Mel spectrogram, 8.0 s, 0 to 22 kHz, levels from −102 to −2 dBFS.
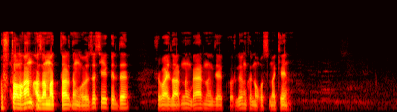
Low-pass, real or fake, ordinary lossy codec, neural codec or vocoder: none; real; none; none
